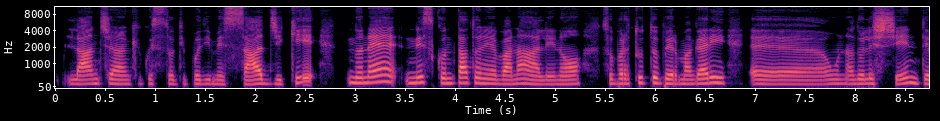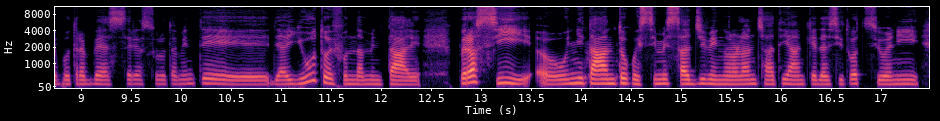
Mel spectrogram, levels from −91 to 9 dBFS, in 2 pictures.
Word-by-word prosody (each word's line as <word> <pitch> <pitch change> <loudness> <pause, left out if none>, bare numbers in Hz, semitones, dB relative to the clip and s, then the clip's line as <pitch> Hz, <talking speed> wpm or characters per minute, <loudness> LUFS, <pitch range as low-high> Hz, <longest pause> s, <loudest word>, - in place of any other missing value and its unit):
lancia 180 +2 +1
anche 170 0 -3
questo 175 0 -7
tipo 175 +1 -7
di 175 0 -4
messaggi, 170 +1 0
che 140 -10 -1 0.3
non 220 -1 +1
è 250 +2 +5
né 215 +2 +1
scontato 215 -1 +2
né 185 -2 0
banale, 170 -2 +1
no, 165 +1 -1 0.2
soprattutto 190 +4 0
per 185 -3 +2
magari, 190 +5 +2 0.2
ehm, 165 -1 -2
un 180 0 -5
adolescente 185 +2 0
potrebbe 170 +1 -5
essere 170 +1 -7
assolutamente 170 -2 -4
di 165 - -6
aiuto 210 - 0
e - - +2
fondamentale. 165 -2 -1 0.4
Però 215 +5 +9
sì, 205 -6 +1
uhm, - - -1
ogni 180 +5 +1
tanto 185 0 +6
questi 180 -1 -2
messaggi 180 0 +1
vengono 170 -2 -1
lanciati 175 +1 -2
anche 170 0 -3
da 165 0 -1
situazioni 170 0 -4
175 Hz, 135 wpm, -25 LUFS, 170-190 Hz, 0.4 s, Però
